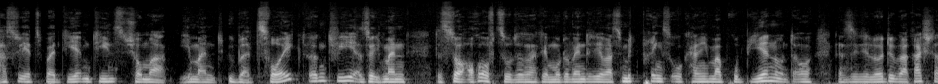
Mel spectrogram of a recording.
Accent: Mainz, Rhineland-Palatinate, Germany; wir sind beide aus Mainz

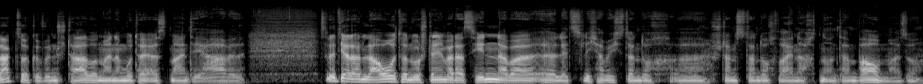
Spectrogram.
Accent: North Rhine-Westphalia, Germany; ich komme aus Mahlenberg, ist ein ganz kleiner Ort.

